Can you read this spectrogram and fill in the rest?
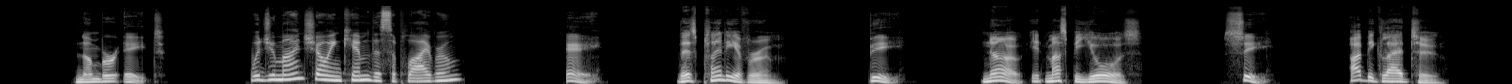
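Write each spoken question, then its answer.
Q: Would you mind showing Kim the supply room?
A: C: I'd be glad to.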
